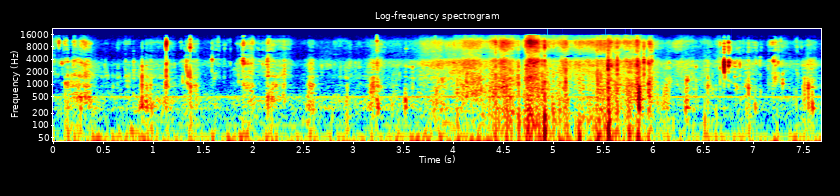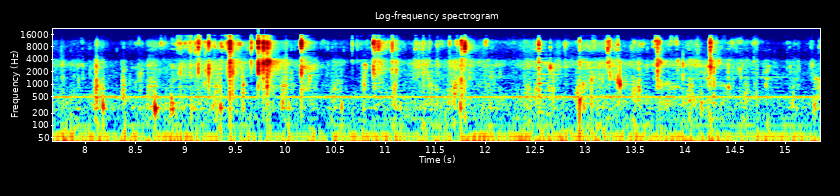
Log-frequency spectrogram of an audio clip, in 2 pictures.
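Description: Shells crack and crunch as hands pull seafood apart.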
